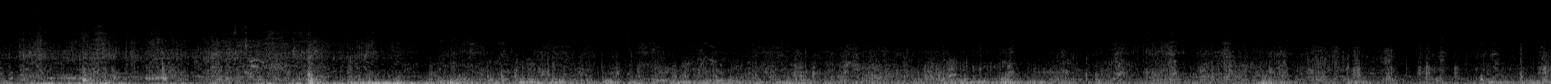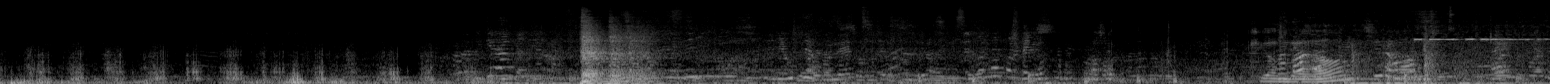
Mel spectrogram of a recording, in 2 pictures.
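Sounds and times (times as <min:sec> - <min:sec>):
wind buffeting microphone: 0:00.0 - 0:22.3.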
